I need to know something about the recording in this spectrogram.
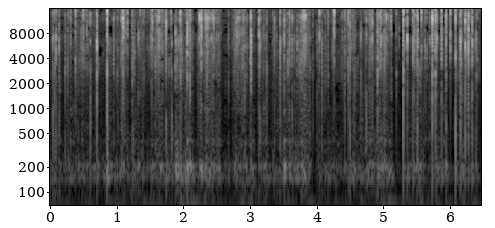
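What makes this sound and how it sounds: Long acrylic nails tap and scratch over the plastic beads of a fist-sized, rhinestone-covered microphone head, giving a dense run of quick, dry clicks and gritty scraping. A steady low hum sits underneath, around 180 Hz.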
